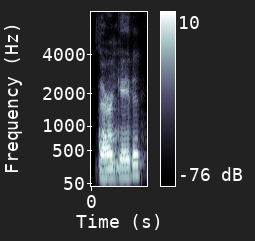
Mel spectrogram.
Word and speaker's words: variegated: Variegated. Variegated. Varge is cool.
